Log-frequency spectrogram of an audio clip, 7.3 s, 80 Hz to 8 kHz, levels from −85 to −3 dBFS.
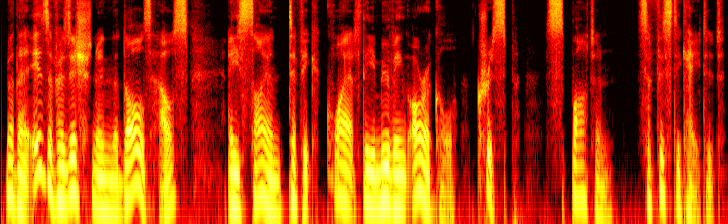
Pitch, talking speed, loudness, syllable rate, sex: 115 Hz, 140 wpm, -20 LUFS, 5.2 syllables/s, male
